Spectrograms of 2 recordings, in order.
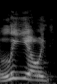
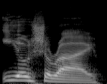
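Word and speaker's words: Io Shirai: you shitty wrong is it's not leo you know I'm I said it right calm the down I is yo sure I versus Candace Laura and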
